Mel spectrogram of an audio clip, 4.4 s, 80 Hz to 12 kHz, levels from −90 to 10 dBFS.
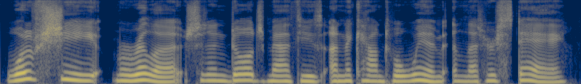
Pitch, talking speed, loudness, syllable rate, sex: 220 Hz, 180 wpm, -18 LUFS, 5.5 syllables/s, female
